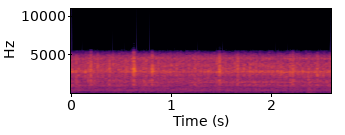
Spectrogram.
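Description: Sharp metallic knocks tapping irregularly over a steady idle, clearly loud enough to hear; a heavy knock from inside the engine.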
